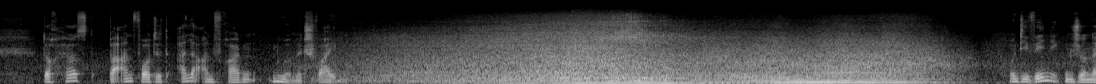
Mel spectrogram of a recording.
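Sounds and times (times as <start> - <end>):
speech: 0.4 - 3.8, 10.1 - 10.9
low engine rumble: 3.3 - 8.3
busy traffic on Elliott Avenue in Seattle: 3.3 - 10.1.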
